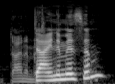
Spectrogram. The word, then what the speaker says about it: dynamism: it dynamism dyn D dynamism dynamism I think you were putting the emphasis on the wrong emphasis on the wrong salable yeah exactly okay uh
